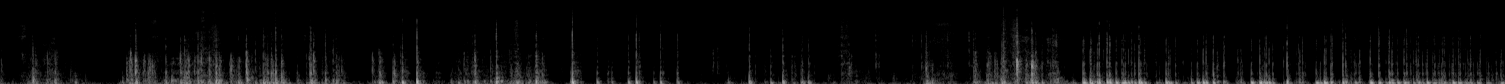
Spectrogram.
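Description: Fingernails tap and scratch across the faces of a hollow, printed cardboard Coca-Cola Funko Pop box with the figure inside. The result is a dense run of quick, dull, low taps mixed with dry scratching and crinkling, with brief pauses between bursts.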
